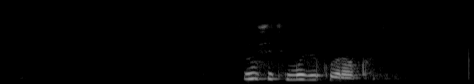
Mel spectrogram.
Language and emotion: Russian, neutral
